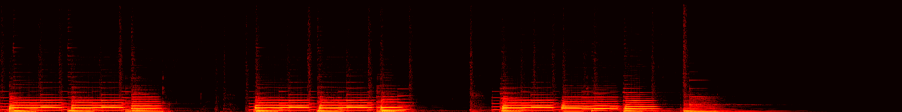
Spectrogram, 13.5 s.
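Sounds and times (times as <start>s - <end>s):
bassoon: 0.0s - 2.7s, 3.8s - 6.3s, 7.5s - 11.6s.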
